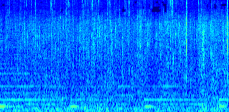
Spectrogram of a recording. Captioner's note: flames roaring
